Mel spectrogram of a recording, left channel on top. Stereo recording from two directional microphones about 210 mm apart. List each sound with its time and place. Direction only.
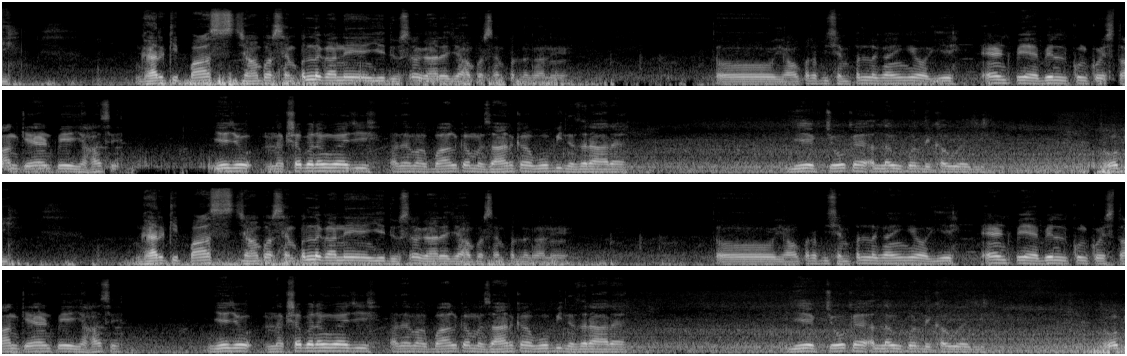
1.4 s speech: 5° left (ahead or behind)
7.1 s speech: centre (ahead or behind)
17.6 s vehicle: 15° right (ahead or behind)
19.1 s speech: 5° right (ahead or behind)
20.7 s vehicle: 25° right (ahead or behind)
22.2 s speech: 10° left (ahead or behind)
